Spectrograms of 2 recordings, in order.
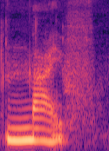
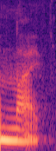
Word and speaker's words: knife: например далее то же самое эти две буквы будут ощущаться как например хуу k&n будет просто м например knife nicknight у нас будет будет просто knife буква к не читается wr будет просто в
